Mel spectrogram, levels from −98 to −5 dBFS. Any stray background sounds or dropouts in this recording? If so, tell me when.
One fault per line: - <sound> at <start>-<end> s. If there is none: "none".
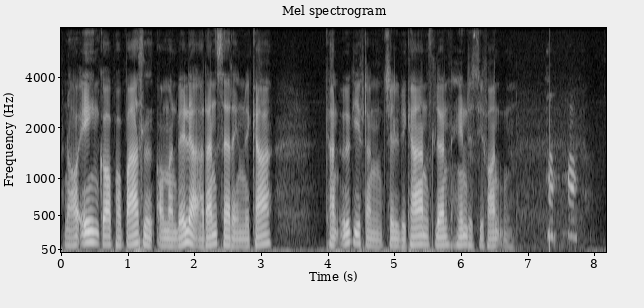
- laugh at 7.3-7.8 s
